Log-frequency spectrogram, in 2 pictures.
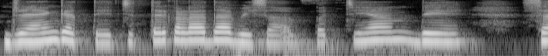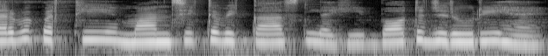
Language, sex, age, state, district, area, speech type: Punjabi, female, 18-30, Punjab, Barnala, rural, spontaneous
